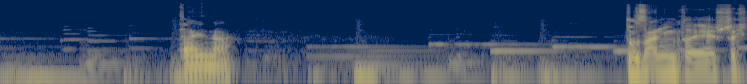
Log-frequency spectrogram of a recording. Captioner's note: none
